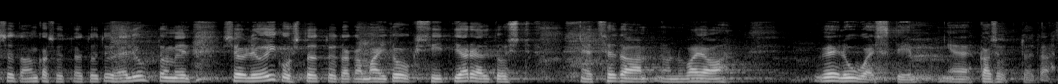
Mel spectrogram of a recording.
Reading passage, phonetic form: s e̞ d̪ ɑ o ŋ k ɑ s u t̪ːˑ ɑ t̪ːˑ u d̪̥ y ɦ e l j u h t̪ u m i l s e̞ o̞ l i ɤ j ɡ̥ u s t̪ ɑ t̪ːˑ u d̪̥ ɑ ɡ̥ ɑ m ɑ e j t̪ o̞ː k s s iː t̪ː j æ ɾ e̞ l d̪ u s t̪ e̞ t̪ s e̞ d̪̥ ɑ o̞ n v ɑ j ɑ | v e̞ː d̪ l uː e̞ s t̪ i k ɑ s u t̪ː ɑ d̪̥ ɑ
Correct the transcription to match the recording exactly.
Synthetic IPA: s e̞ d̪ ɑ o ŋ k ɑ s u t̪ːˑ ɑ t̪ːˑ u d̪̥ y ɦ e l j u h t̪ u m i l s e̞ o̞ l i ɤ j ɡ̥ u s t̪ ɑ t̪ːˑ u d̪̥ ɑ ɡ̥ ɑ m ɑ e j t̪ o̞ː k s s iː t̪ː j æ ɾ e̞ l d̪ u s t̪ e̞ t̪ s e̞ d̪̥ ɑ o̞ n v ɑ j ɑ | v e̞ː l uː e̞ s t̪ i k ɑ s u t̪ː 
